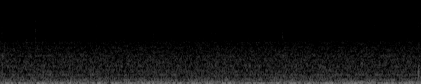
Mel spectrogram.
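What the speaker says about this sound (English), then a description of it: "Sounds like it's raining as well." Steady rain falls in the video game Arma III, a constant soft hiss of drops on surfaces with no other sounds over it.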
